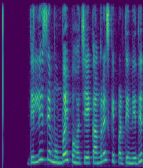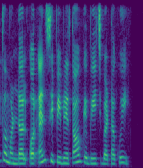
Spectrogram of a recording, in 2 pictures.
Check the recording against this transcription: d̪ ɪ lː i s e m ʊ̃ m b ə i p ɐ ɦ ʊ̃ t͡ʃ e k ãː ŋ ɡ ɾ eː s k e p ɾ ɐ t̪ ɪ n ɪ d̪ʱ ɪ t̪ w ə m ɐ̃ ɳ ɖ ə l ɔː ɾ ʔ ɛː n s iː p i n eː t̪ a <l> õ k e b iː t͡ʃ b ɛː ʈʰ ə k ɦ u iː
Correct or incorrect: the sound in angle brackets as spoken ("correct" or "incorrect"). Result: incorrect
